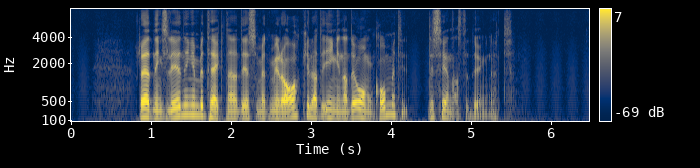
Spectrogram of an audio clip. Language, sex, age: Swedish, male, 31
